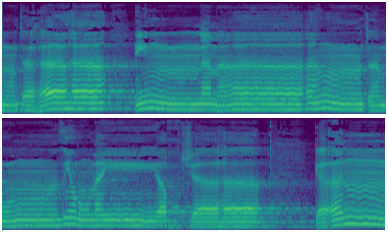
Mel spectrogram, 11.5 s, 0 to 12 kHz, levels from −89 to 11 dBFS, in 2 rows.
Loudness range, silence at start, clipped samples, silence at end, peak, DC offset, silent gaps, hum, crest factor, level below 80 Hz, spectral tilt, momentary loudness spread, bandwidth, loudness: 3 LU; 0 s; under 0.1%; 0 s; -6 dBFS; under 0.1%; none; none; 16 dB; -70 dBFS; -5.5 dB/octave; 8 LU; 11.5 kHz; -22 LUFS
